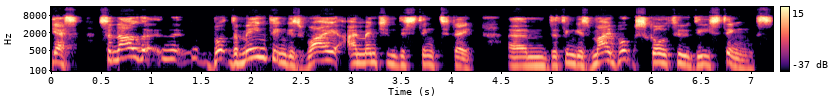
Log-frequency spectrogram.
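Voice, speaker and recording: In an English accent, the speaker goes at a fairly slow pace with hardly any pauses. The loudness is very even while the pitch swings very widely. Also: man, high pitch for a man. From England. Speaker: author and researcher. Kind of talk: interview. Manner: halting.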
